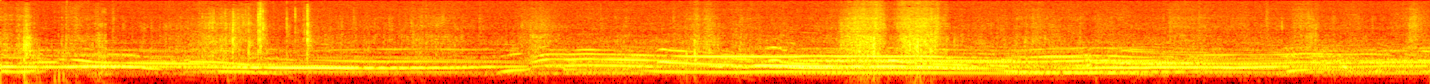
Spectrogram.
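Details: Several Alaskan malamute sled dogs on an Arctic expedition howl together, overlapping sustained wavering tones that slide up and down, forming a continuous siren-like chorus with brief clicks and knocks.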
